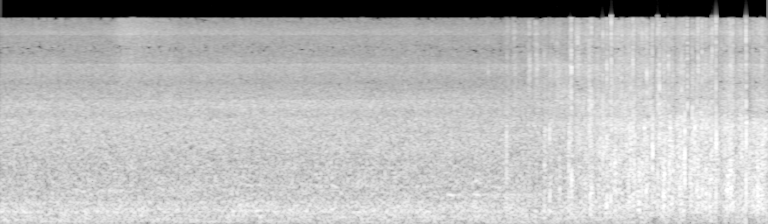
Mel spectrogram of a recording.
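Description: A steady hiss, then from about five and a half seconds in a crowd starts clapping, the applause growing louder toward the end.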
